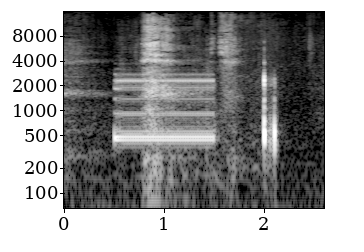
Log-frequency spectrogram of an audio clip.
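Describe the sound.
A telephone ringing as a call is placed: one steady electronic ring tone lasting about a second, followed by two brief, sharper beeps, all fairly quiet with no talk.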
